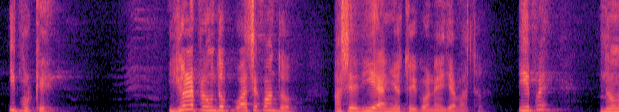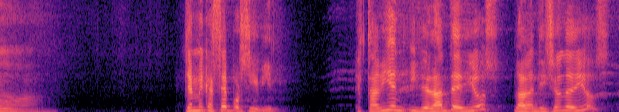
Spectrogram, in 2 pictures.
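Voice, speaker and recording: A man with a Paraguayan Spanish accent preaching a sermon as pastor, animated and acting out little dialogues with rhetorical asides. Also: sits high.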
